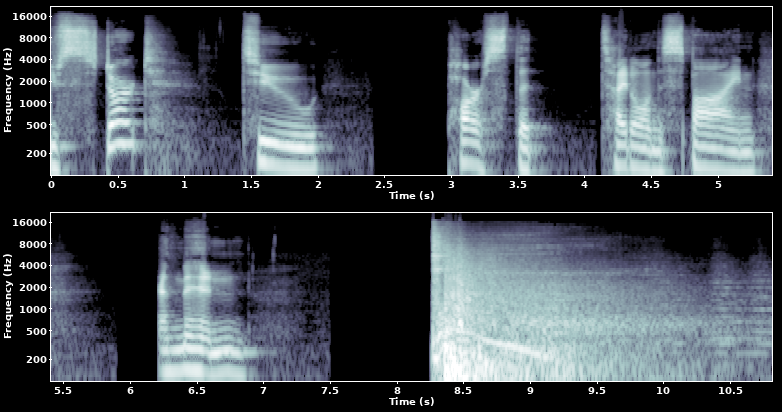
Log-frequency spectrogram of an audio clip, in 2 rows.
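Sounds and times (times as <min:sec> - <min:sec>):
speech: 0:00.0 - 0:02.1, 0:03.0 - 0:05.5, 0:06.2 - 0:07.0
distant explosion shaking a building: 0:08.3 - 0:10.4.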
